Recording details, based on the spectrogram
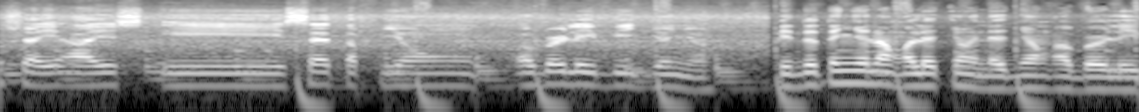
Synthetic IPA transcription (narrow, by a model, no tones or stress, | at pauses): ʃaʔɪʔaːjosɪsɛt̪ɐpjʊŋʔobɛɹlejbid̪joɲo | p̪ɪnt̪ut̪ɪnɲolɐŋʔʊlɛt̪̚ɲʊnɛd̪ɲoŋʔoːbɛɹle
